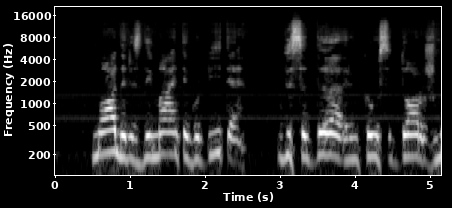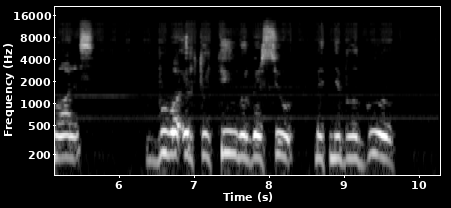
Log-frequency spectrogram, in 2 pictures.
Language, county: Lithuanian, Kaunas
